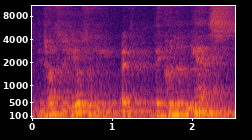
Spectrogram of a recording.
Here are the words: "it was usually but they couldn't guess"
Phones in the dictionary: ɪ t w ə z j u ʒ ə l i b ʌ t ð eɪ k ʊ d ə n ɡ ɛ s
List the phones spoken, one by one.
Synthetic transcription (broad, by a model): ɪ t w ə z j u z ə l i b ʌ t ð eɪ k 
